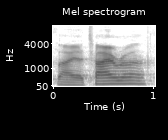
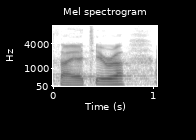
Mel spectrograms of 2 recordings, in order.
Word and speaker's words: Thyatira: Now, as Bert so aptly pointed out, you can pronounce it Thyatira, Thyatira.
